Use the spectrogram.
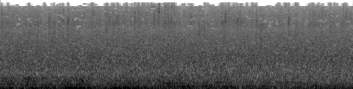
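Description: Steady rain pours down with a low, rolling rumble of thunder underneath, a continuous thunderstorm wash with no voices, the rumble swelling briefly early on before settling into a constant roar.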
